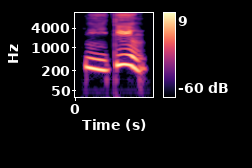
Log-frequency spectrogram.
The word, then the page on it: 拟定: nǐ dìng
